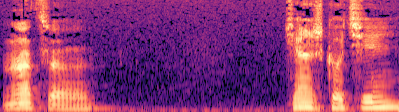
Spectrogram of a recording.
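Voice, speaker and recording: An actor playing a glib, wheedling village schemer in a radio drama, boastful and needling. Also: male voice, medium pitch, level tone, drawn-out words, a little mellow. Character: cocky, wheedling village schemer, male, talking his way out.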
